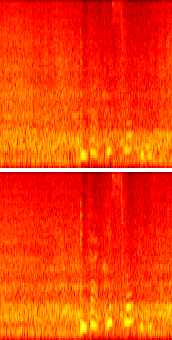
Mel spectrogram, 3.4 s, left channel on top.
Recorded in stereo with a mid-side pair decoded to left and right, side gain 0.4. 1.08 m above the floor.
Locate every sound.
1.6 s a woman speaking: 45° right, 0.7 m; by 3.1 s 50° right, 3 m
